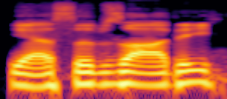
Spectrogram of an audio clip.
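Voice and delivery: light Troi voice, soft and low; a hint of Counselor Troi; Counselor Troi impression. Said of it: "that's a pretty good Troy".

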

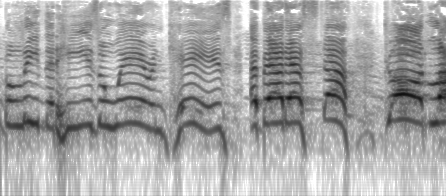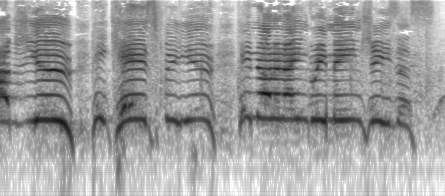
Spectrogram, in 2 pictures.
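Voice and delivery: high, slow, drawn-out proclamation; impassioned revival-style shout; shouted preaching. Real, not acted. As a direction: preach it at full force to the whole room. Preacher's climax of encouragement.

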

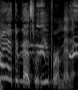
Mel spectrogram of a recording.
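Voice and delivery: laughing through the words; teasing, laughing. Real, not acted.

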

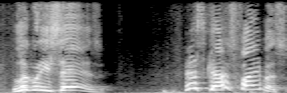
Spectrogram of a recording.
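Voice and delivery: high, slow marvelling; amazed exclaiming. Real, not acted. Teacher to class about Elijah, high and amazed. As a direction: savour it with wide-eyed wonder.

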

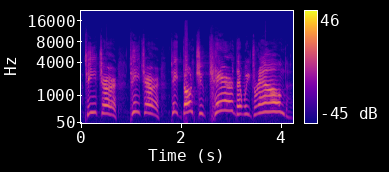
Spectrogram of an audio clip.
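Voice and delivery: frantic high shout, waking someone in a storm; panicked shouting. Retold or imitated. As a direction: scream it in terror over the wind. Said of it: "I have no doubt they grab him, and they're shaking him".

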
